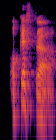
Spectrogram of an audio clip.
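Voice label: "orkestra", Malay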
